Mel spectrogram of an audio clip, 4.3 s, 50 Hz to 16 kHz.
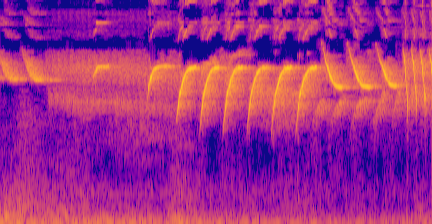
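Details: F1 canary described as a lively, persistent singer, from Indonesia: high thin whistled notes, then a run of bright downward-sweeping notes about four per second, ending in a fast buzzy trill; faint low background hum.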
